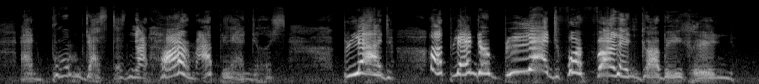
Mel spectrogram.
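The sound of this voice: A woman puts on a menacing character voice at an extremely high pitch. She speaks fairly slowly, her pitch swinging very widely.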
